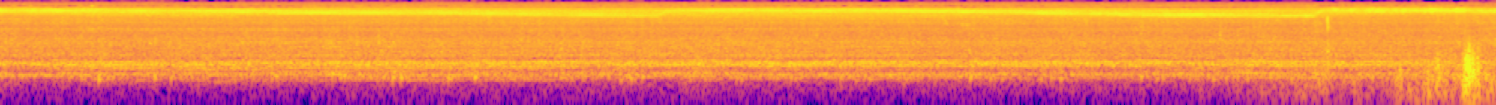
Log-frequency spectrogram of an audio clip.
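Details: Steady collective drone of Japanese honey bees fanning through a hot day, an unbroken buzzing hum with a high airy hiss that shifts slightly in pitch partway through, and a brief louder thump near the end.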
